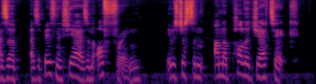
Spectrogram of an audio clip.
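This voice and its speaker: In a very clean recording with a silent background, a woman speaks fairly quickly with fairly even intonation in a London accent. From London, England. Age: 40s. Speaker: diversity and inclusion consultant. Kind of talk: interview.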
